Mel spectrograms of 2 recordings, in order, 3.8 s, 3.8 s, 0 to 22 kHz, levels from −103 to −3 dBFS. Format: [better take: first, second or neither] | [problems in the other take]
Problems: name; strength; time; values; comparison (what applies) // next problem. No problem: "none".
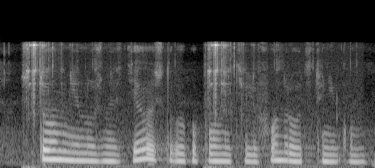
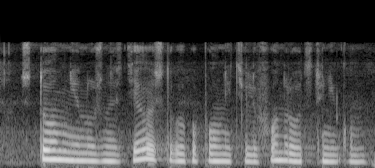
second | background sound (Keys jangling); 4 dB below the speech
